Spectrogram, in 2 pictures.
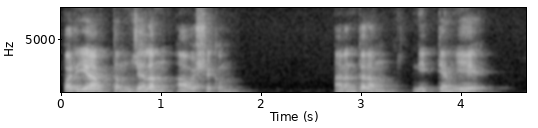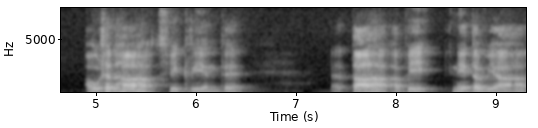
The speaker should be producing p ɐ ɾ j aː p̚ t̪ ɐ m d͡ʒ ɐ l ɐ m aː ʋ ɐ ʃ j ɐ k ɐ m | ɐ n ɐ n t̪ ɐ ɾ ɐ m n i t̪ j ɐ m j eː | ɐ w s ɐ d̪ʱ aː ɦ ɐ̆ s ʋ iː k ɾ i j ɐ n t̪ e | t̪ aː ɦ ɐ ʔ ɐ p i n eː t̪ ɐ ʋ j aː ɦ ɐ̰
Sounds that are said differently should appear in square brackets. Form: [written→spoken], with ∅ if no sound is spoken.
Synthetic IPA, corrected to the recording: p ɐ ɾ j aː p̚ t̪ ɐ m d͡ʒ ɐ l ɐ m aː ʋ ɐ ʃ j ɐ k ɐ m | ɐ n ɐ n t̪ ɐ ɾ ɐ m n i t̪ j ɐ m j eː | ɐ w [s→ʂ] ɐ d̪ʱ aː ɦ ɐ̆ s ʋ iː k ɾ i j ɐ n t̪ e | t̪ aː ɦ ɐ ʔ ɐ p i n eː t̪ ɐ ʋ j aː ɦ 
